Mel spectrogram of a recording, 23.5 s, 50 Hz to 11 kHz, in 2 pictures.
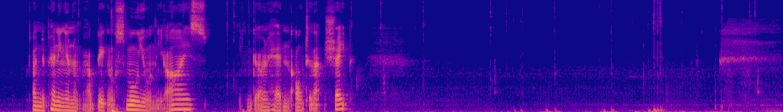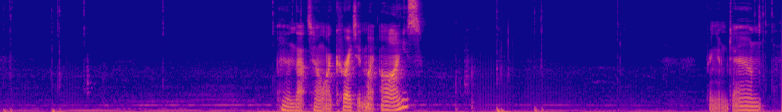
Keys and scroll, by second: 1.7 7, 2.5 s, 2.8 y, 3.6 z, 7.7 Tab, 8.2 z, 9.7 ctrl+z, 9.8 ctrl+Tab, 11.8 a, 12.5 b, 16.2 Tab, 16.8 z, 19.2 |, 19.8 z, 23.1 shift+d.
